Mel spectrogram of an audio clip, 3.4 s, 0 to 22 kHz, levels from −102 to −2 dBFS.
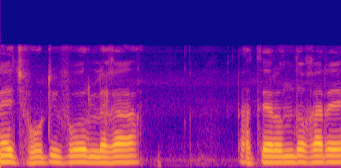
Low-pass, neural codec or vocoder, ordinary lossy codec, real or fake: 7.2 kHz; none; none; real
